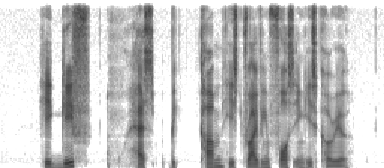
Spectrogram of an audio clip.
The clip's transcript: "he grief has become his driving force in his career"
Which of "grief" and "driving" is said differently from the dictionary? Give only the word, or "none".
grief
